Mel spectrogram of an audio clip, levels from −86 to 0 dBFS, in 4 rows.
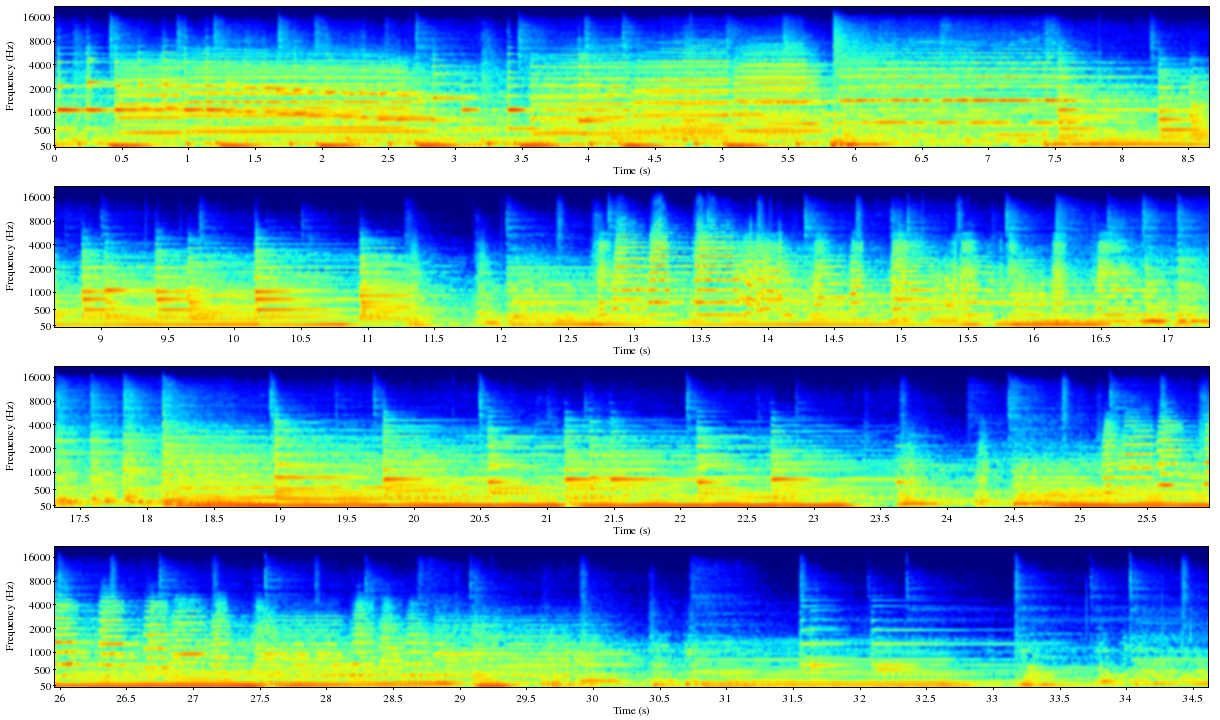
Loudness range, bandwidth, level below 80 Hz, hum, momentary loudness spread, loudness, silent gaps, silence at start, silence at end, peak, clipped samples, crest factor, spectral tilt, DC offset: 7 LU; 14 kHz; -24 dBFS; none; 10 LU; -18 LUFS; none; 0 s; 0 s; -2 dBFS; under 0.1%; 16 dB; -6 dB/octave; under 0.1%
